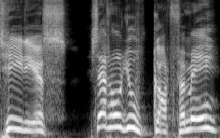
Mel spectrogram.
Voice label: negative vocalization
